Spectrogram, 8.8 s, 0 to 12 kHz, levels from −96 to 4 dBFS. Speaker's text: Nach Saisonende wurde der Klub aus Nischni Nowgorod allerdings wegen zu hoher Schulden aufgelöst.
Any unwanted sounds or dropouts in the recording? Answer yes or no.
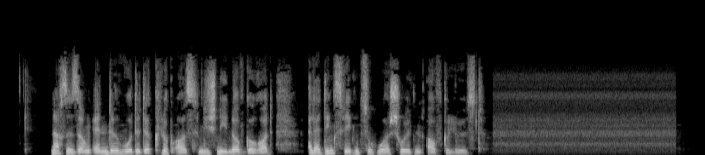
no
